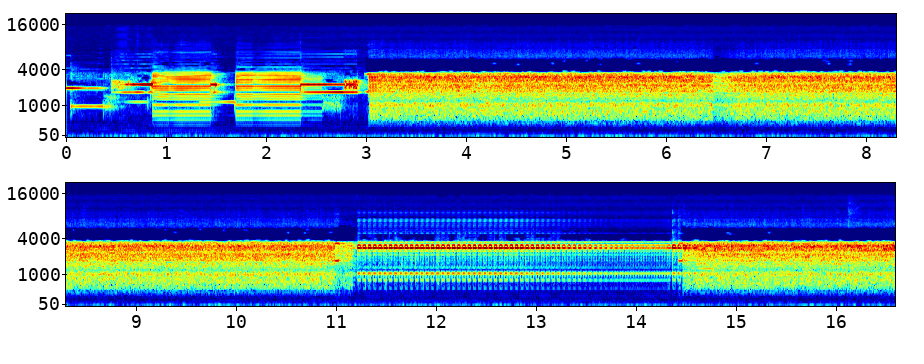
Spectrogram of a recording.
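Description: Dial-up modem handshake heard through a landline telephone: a few seconds of short bursts of chiming tones, then a long rushing hiss, a stretch of several held steady tones about eleven seconds in, and the hiss again. The modem is negotiating a connection to the Juno dial-up service.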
